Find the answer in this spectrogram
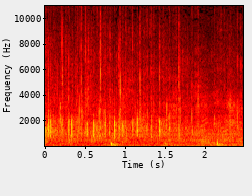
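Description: Audience applauding at the end of a song, the clapping gradually thinning out.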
